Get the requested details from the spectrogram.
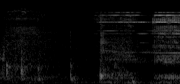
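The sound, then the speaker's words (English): A telephone rings with a bright, rattling metallic bell, sounding in short bursts that grow fuller toward the end, fairly quiet and with no one speaking. “Oh, do excuse me whilst I... Oh, good Lord, it's Brother Benji calling from Blighty. I must take this.”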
